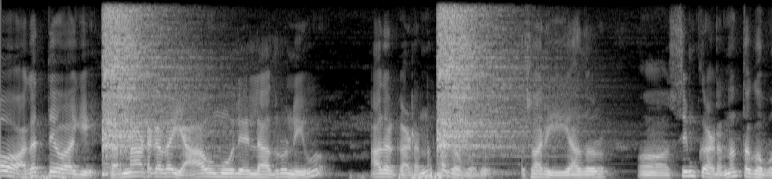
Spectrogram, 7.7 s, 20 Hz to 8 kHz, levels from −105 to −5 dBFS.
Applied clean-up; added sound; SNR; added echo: none; Crash cymbal; 7 dB; none.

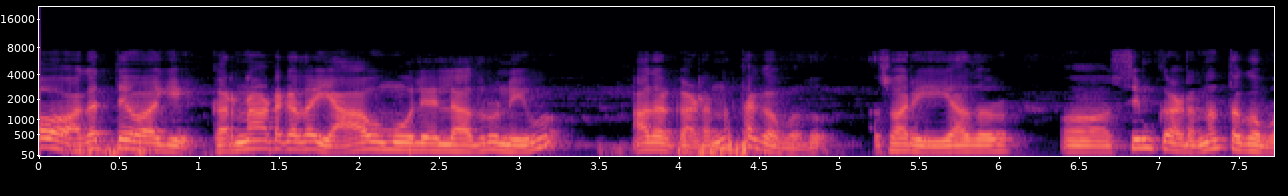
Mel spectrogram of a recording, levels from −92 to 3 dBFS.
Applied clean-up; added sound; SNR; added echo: none; none; none; none.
